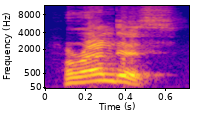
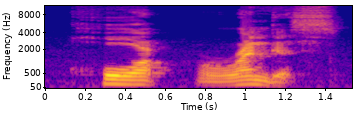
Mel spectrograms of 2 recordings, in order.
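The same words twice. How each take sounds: First: HORRENDOUS punched out high and loud; emphatic repeat. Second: HORRENDOUS stretched out very slowly; drawn out. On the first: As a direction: hit "Horrendous" louder and higher, in one go. Repeats verdict, now emphatic. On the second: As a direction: drag out each syllable of "Horrendous". Repeats verdict, first drawn out. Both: Real, not acted.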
